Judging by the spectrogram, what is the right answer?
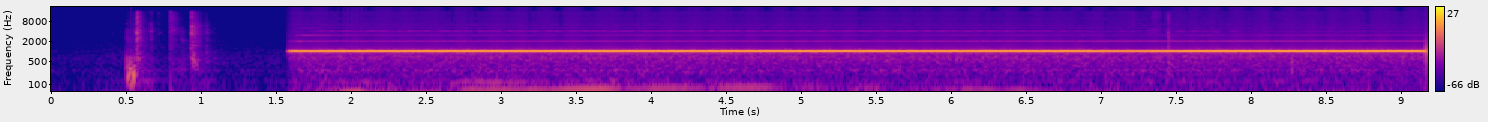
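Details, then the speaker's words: Coomber 393 language-teaching cassette recorder, tape speed adjusted via screw using a test tape: clean steady 1 kHz tone holding pitch after a couple of clicks; correct tape speed. "okay I'm gonna I'm gonna be happy with one kilohertz that's pretty much good enough for me so that's the way I adjust the tape speed on a cassette"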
